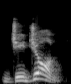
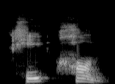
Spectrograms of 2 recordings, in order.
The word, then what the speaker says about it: Gijón: This city here is not pronounced Gijón. In Spanish, you would say Gijón.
